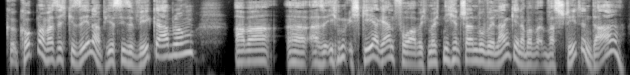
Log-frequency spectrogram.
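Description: A man's voice: on the high side, sing-song, fast talker, slightly rough, no echo, studio quality. A man playing a tabletop role-play game, talking in a hesitant, rambling way with restarts. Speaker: player.

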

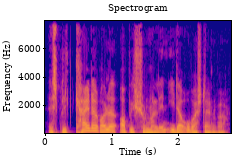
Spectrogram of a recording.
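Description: A man's voice: mid-range voice, expressive, a little fast, dry recording, lightly acted. A man voicing a bearded male anti-genie in a top hat who lists his demands in a dry, matter-of-fact way. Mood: deadpan. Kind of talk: improvised tabletop role-play.

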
